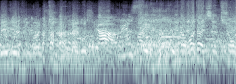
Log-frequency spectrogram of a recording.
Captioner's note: laughter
